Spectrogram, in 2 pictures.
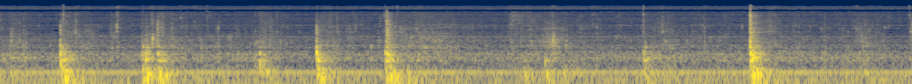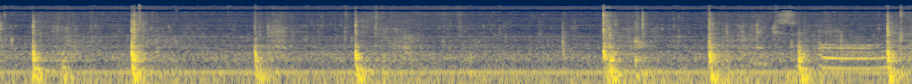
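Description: A wooden spoon and a black slotted spoon knocking and scraping against a non-stick pan as penne is tossed through a thick tuna sauce, with wet squelching of the pasta. The knocks come irregularly, about one or two a second.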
